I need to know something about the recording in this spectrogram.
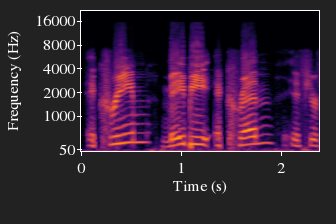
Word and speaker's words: Ecryme: on mildra um uh a cream is how it's pronounced um and that's actually always our first like thing that we have people come up is it a crime is it a crime is it ekrame um no it's a cream maybe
